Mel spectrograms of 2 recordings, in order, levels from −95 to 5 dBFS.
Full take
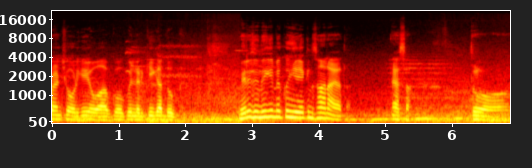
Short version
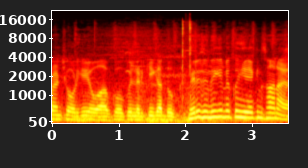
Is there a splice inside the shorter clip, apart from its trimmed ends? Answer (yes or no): yes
